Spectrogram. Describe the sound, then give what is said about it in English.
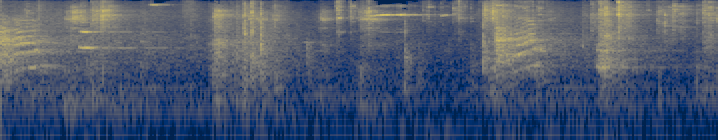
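Keys jangle as a jail gate is unlocked and swung open. Faint metallic rattles and a few clanks come in bursts. “Jailer, open the gate.”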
